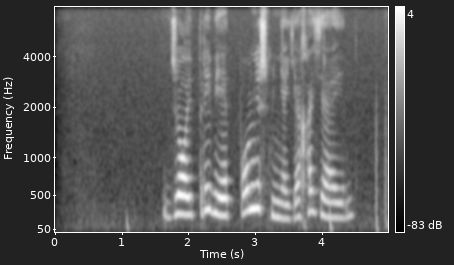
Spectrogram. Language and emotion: Russian, neutral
